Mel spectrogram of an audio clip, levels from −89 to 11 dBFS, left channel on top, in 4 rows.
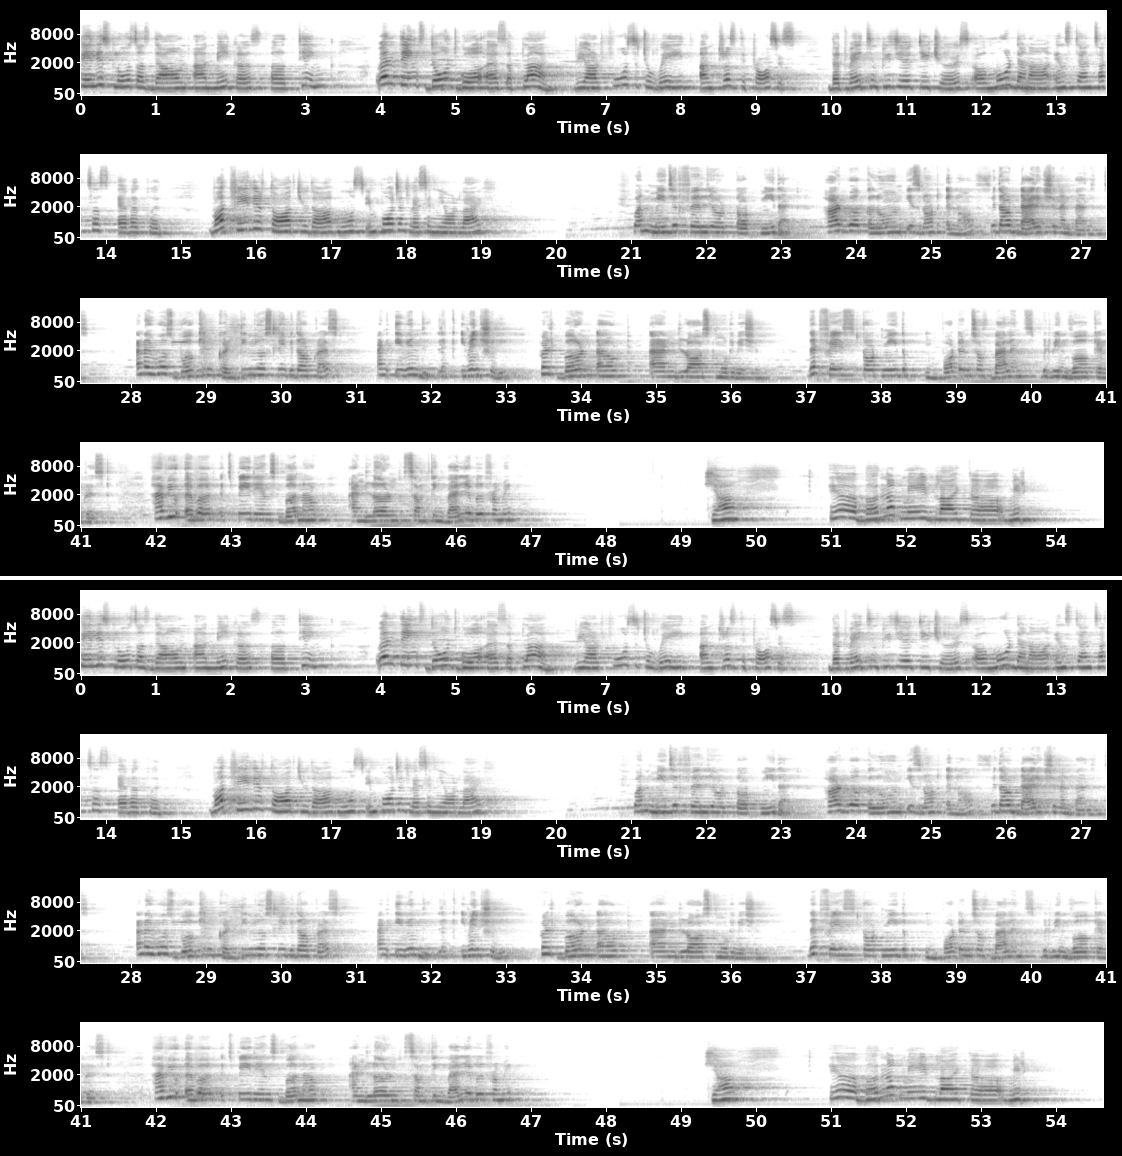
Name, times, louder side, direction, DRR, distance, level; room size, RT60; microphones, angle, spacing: voice 1, 0.0-3.3 3.9-6.3 6.6-9.5 10.0-14.8 15.4-19.0 49.3-50.1 51.0-53.6, left 2 dB, 25° left, 10 dB, 1.1 m, -32 dB
voice 2, 20.8-27.4 28.1-30.8 31.3-33.1 33.5-36.5 37.0-44.2 44.6-46.8, left 2 dB, 55° left, 9 dB, 1.8 m, -35 dB
22.0 x 20.5 x 9.4 m, 1.5 s
head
